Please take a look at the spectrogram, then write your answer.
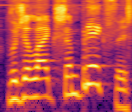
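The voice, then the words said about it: English in a put-on Dutch accent. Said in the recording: “Mum, that's not even Dutch, you're just talking funny ... They don't speak English in a foreign accent as though they were in a war film”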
